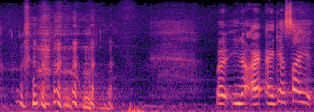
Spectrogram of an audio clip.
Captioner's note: laughing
